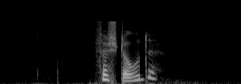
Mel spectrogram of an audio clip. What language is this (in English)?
Swedish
